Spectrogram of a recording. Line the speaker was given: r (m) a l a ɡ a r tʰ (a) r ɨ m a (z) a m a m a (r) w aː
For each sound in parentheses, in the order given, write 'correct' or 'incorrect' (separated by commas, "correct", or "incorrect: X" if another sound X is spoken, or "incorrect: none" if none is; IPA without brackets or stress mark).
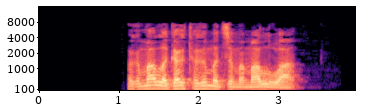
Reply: correct, correct, incorrect: d͡z, incorrect: l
